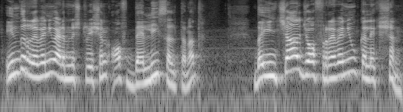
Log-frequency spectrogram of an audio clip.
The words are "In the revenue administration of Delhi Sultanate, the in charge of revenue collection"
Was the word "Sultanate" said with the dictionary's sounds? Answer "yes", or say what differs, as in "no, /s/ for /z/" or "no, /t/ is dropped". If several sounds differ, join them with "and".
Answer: yes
